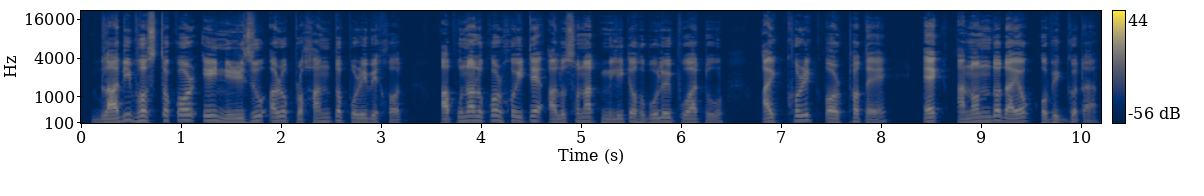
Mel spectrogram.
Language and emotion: Assamese, neutral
